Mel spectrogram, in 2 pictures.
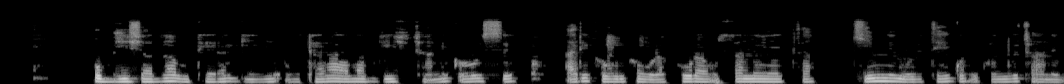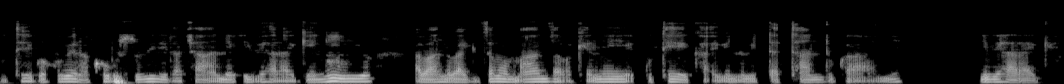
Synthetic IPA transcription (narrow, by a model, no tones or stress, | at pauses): ub̚ɡiːʃazaβutʰe̞ɾaɡije̞ʔuβutʰaɾaβab̚ɡiːnʃi̥t͡ʃaːne̞ɡo̞ːse̞ | a̰ɾikʰo̞βuɾikʰo̞βuɾak̚uɾaβṵsane̞ːz̥a | kʰimŋe̞muβitʰe̞ɡwaβḭkʰuːnzɡwet͡ʃaːne̞βitʰe̞ɡwakuβe̞ːɾakʰoβusuβiɾiɾa̰t͡ʃa̰ːne̞ʔiβiɦa̰ɾa̰ɡḛŋ̥hiːjo̞ | a̰βaːn̥huβa̰ɡizamamʔaːnza̰βa̰kʰe̞̰ne̞je̞̰ɡ̥utʰe̞kʰaʔiβḭːn̥hṵβḭd̥atʰaːndukʰa̰ɲe̞ | niβiɦaɾaɡe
